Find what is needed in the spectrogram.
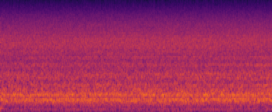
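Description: Loud, steady rushing noise from the cooling fans of many running ASIC bitcoin miners in a mining farm.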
